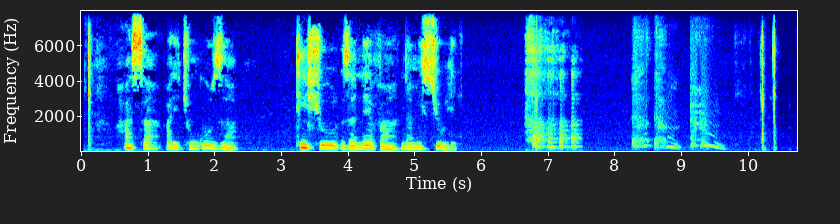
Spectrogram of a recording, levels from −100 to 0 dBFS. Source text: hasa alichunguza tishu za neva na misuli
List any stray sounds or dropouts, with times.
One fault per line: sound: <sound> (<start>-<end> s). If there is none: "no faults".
sound: laugh (6.6-7.5 s)
sound: throat clearing (8.2-9.7 s)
